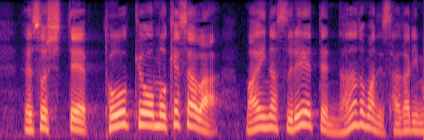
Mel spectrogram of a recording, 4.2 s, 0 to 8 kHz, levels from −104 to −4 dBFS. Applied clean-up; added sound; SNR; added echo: none; none; none; none.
